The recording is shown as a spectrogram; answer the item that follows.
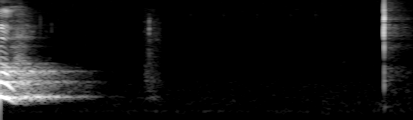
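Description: The tail of a short bark-like yelp fading out in the first half second, then near silence with a brief click just before the end.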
